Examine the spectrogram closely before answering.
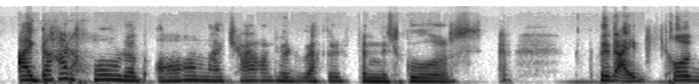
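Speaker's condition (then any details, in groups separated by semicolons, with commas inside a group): Cerebral palsy; speech therapy in preschool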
